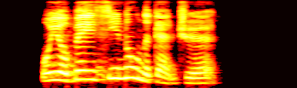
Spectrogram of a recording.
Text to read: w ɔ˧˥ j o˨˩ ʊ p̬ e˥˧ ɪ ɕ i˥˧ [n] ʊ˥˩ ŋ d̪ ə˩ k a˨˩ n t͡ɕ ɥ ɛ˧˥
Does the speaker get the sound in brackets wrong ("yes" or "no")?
no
